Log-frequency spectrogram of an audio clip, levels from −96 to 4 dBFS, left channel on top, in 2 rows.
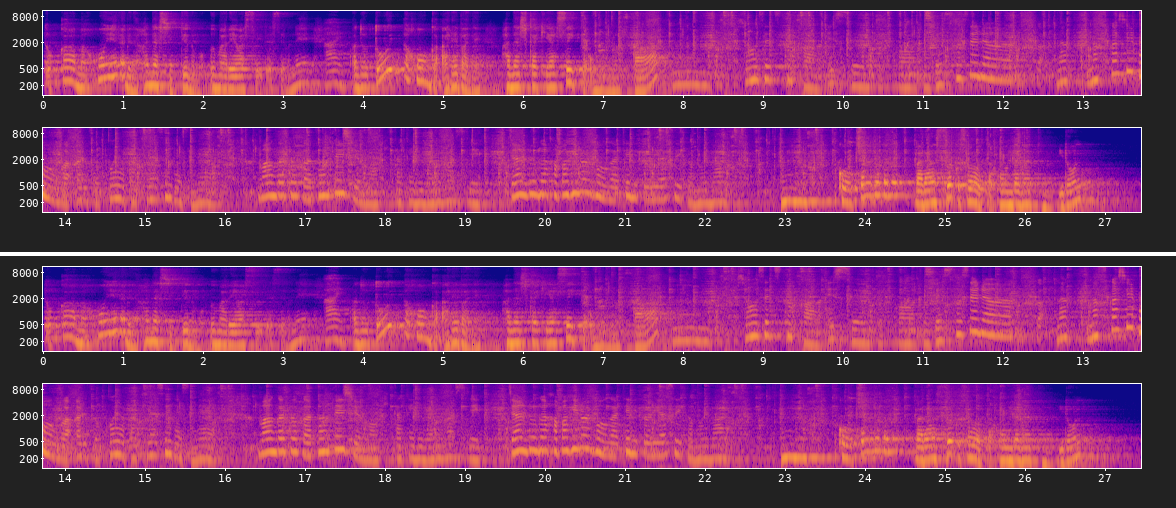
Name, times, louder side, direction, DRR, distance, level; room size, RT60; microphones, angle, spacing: voice 1, 0.0-3.6 3.9-5.5 5.7-7.7 22.9-26.7, left 2 dB, 65° left, 5 dB, 1.1 m, -28 dB
voice 2, 3.5-3.8 7.9-22.3, right 1 dB, 20° right, 8 dB, 0.9 m, -33 dB
sound 1, 6.7-26.1, left 2 dB, 25° left, 1.8 m, -41 dB
26.0 x 22.5 x 6.3 m, 2.3 s
head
